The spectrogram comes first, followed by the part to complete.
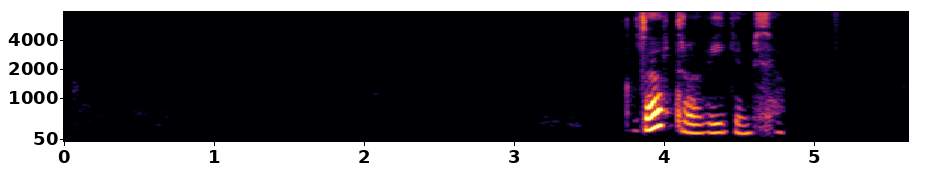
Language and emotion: Russian, neutral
